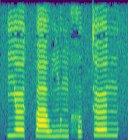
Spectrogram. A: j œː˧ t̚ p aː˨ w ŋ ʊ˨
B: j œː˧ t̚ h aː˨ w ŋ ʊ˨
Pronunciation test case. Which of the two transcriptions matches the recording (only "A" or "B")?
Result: A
